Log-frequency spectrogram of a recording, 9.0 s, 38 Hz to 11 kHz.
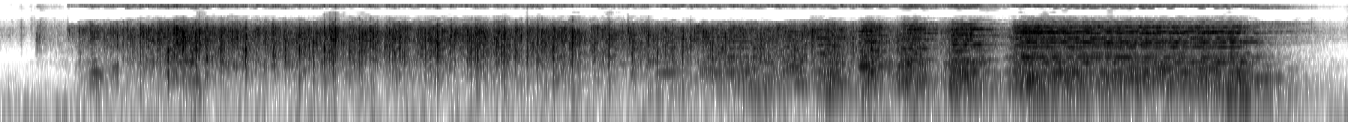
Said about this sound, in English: Well, I think according to the applause here in the studio given to the competitors in this Echo contest, that the crown for the number one Echo Man of 1938 should belong to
